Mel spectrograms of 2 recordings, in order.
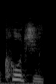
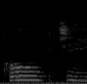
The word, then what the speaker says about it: cool chi: I call them coochie juice because it's how good they taste. But it's pronounced cool chi.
